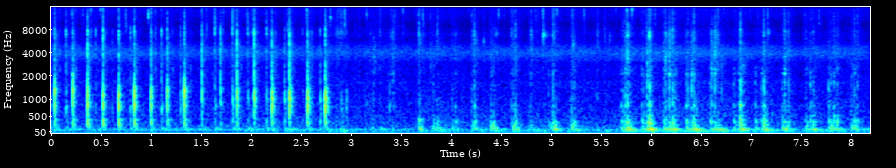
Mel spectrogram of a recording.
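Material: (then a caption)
Plastic. Fingernails tap a full plastic Naked juice bottle as it is rotated in hand, striking the front label and the nutrition-facts label. A quick, evenly spaced run of sharp, bright clicks gives way to softer, denser tapping with a low rumble underneath.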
